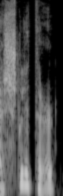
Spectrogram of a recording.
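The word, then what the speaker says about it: sliotar: this ball called a schlitter that's s-l-i-o-t-a-r so it's not spelt the way it's pronounced you hit it into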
